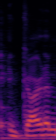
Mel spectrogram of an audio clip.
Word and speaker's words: Gardham: do you pronounce it I guard him is the way we kind of did it but if you get to guard him yeah you want to say guard him but yes okay so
